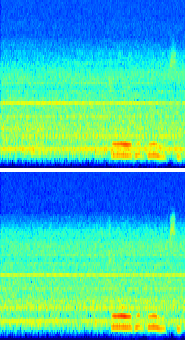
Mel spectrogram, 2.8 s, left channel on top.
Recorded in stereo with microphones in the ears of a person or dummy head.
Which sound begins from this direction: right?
A woman speaking, at 1.6 s.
